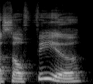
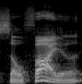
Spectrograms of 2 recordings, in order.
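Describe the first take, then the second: First: Said in the usual way. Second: Sophia said "so-FYE-uh"; game's pronunciation. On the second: Shown as a demonstration. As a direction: say Sophia with a long "eye" in the middle. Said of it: "or as the game says".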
